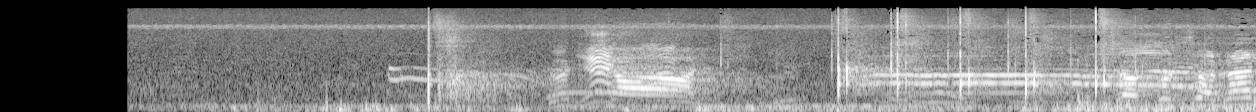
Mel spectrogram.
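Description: Cricket bat striking the ball: a single sharp crack about two seconds in, followed by players' shouting voices and a few more sharp knocks.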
